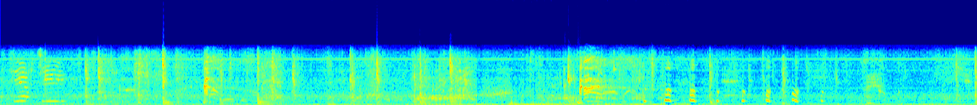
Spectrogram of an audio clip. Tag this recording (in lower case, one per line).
dog
speech
pets
whimper (dog)
animal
